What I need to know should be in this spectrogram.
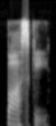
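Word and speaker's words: Bosque: Oh, and the official ruling from the chat council is Bos County, Texas is pronounced Bosi.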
